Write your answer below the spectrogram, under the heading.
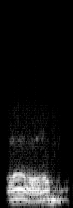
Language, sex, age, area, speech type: Sanskrit, male, 60+, urban, conversation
